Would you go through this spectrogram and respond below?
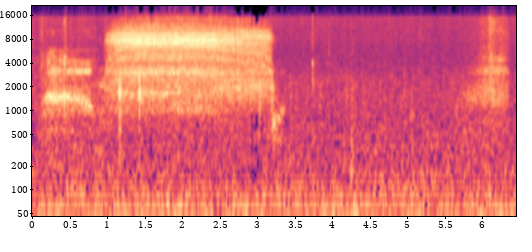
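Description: An e-cigarette vaping Lizzy Rascal e-liquid by Halcyon Haze gives a steady, close airy hiss lasting about two seconds, with a faint crackle before it and another brief puff near the end.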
